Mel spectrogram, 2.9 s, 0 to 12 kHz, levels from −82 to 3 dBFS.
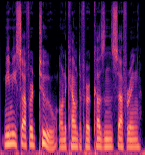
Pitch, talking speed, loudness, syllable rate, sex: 130 Hz, 185 wpm, -17 LUFS, 6.1 syllables/s, male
